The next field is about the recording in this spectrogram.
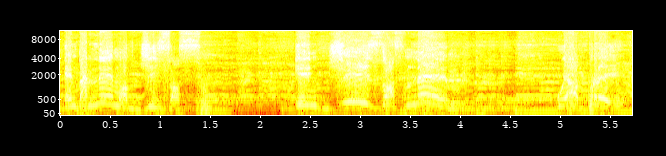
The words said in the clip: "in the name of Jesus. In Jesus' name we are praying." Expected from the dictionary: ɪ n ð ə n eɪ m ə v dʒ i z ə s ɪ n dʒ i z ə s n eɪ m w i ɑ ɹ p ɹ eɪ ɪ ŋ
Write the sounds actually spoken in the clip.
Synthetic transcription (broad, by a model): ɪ n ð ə n eɪ m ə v dʒ i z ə s ɪ n dʒ i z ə s n eɪ m w i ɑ l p ɹ eɪ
